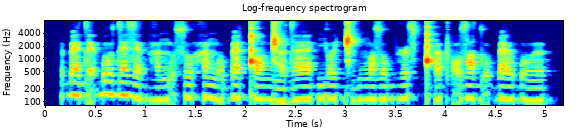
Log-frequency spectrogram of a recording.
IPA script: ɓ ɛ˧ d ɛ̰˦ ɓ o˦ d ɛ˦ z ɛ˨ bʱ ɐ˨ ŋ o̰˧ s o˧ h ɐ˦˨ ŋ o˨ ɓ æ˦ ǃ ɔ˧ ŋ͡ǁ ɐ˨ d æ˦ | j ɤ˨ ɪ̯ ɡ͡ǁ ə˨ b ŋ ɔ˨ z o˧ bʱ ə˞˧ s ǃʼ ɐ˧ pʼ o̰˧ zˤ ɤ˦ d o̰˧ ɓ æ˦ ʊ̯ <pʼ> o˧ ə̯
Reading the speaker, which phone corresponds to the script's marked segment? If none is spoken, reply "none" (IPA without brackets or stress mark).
ɓ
